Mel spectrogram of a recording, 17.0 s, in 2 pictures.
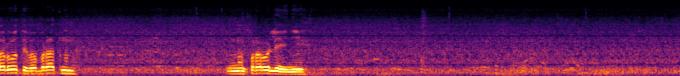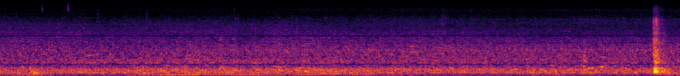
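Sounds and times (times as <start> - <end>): car engine running: 0.0 - 17.0
outdoor noise: 0.0 - 17.0
sharp knock: 16.6 - 17.0.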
